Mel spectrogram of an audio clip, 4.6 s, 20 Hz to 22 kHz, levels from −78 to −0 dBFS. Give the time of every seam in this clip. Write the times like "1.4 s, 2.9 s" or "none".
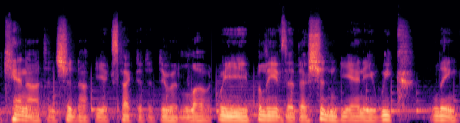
2.1 s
